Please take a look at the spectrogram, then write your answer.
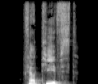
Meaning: second-person singular present of vertiefen
- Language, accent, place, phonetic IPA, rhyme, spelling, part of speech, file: German, Germany, Berlin, [fɛɐ̯ˈtiːfst], -iːfst, vertiefst, verb, De-vertiefst.ogg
